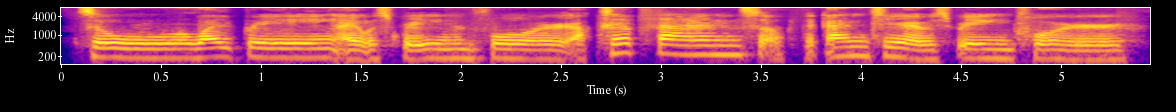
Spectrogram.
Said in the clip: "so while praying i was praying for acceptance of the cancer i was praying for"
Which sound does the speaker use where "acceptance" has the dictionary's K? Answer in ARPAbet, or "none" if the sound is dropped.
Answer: K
